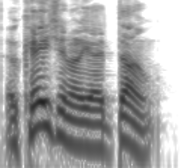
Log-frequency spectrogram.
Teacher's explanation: Oh my gosh, it is a bit of a glottal stop, isn't it?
